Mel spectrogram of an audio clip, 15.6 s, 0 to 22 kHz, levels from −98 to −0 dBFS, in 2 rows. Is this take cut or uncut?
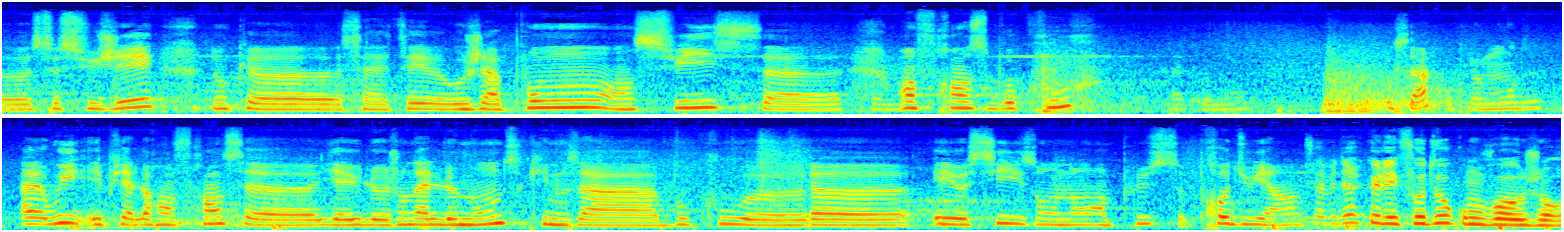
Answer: cut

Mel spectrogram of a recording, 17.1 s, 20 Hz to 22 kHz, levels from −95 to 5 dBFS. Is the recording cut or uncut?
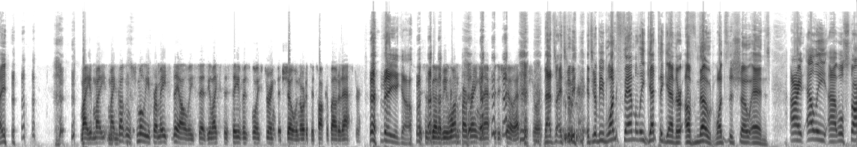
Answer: uncut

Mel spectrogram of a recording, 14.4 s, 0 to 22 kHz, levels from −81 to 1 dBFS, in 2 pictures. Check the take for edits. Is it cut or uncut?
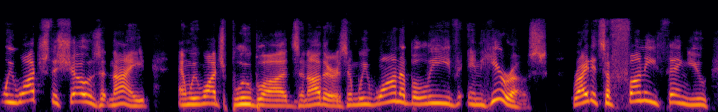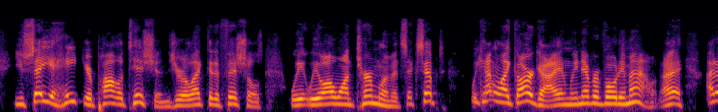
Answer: uncut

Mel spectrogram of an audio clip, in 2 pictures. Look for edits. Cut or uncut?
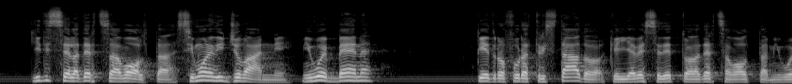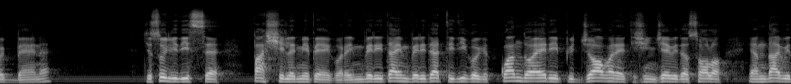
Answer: cut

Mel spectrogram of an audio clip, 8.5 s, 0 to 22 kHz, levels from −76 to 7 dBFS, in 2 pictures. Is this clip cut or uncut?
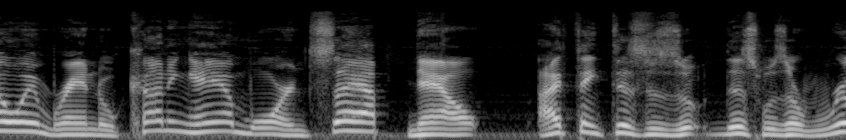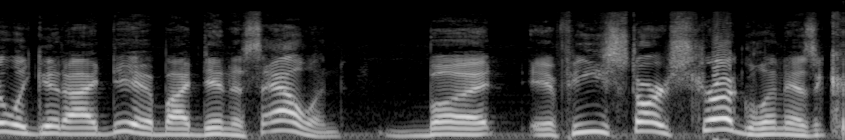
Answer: cut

